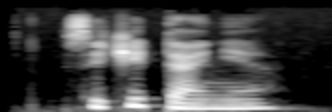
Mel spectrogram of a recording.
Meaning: 1. combination (one or more elements selected without regard of the order) 2. conjunction
- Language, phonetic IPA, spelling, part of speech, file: Russian, [sət͡ɕɪˈtanʲɪje], сочетание, noun, Ru-сочетание.ogg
